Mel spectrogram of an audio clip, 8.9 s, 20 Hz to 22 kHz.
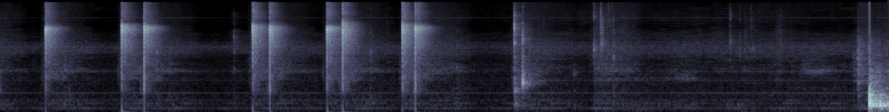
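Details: Honda Civic sixth-gen D15B carbureted distributor bench test with test spark plug and 12 V battery, coil wires correctly connected: crisp sharp snaps in quick pairs, no squeal or hiss; healthy strong spark.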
